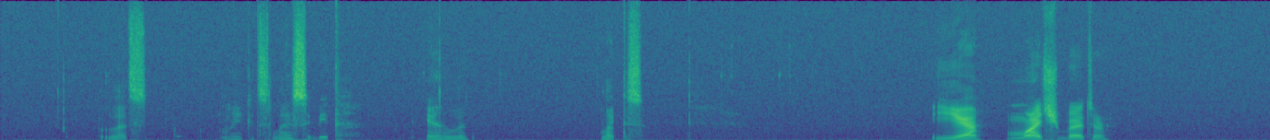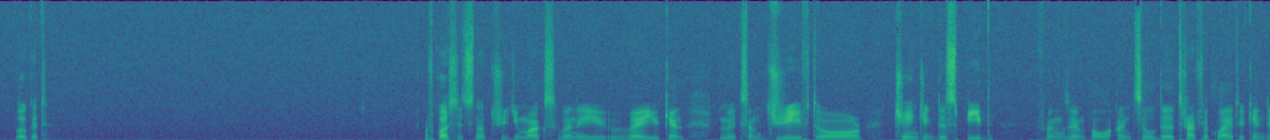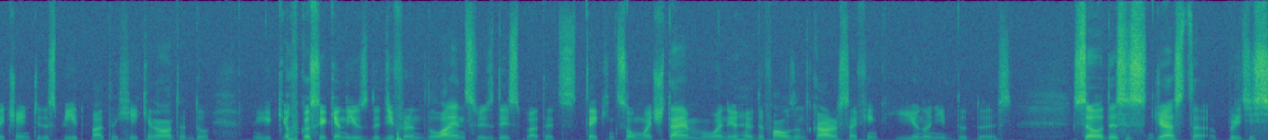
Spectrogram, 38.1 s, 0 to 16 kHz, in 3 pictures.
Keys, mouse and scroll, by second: 22.5 ctrl+click, 22.7 ctrl+shift+click.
